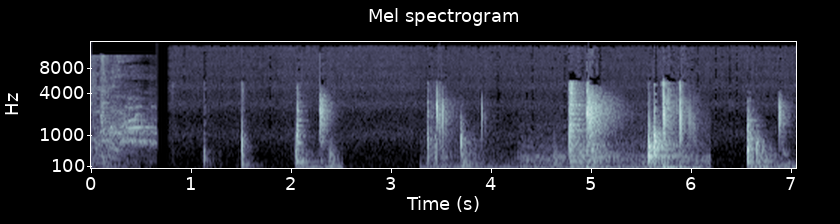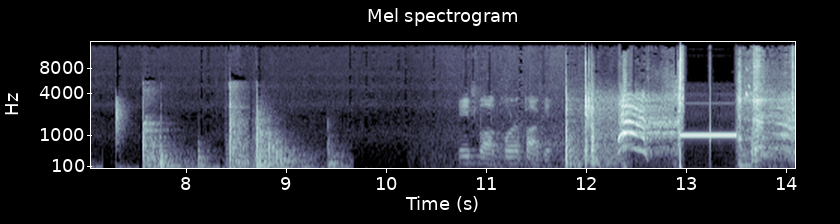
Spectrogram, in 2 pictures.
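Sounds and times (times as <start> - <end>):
billiard balls clacking: 2.0 - 2.6, 3.3 - 9.7.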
